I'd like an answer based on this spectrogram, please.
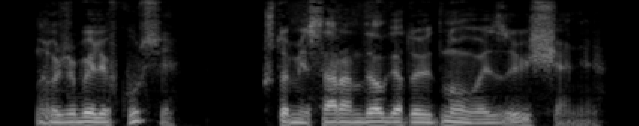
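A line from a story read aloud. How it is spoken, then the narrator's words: Calm question. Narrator (Russian): спокойно спросил Пуаро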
